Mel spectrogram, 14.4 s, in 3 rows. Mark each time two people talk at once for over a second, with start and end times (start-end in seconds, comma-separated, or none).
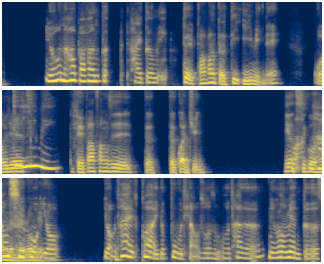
9.1-10.5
